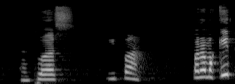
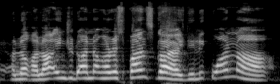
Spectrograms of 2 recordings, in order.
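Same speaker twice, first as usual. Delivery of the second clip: ordinary talk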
